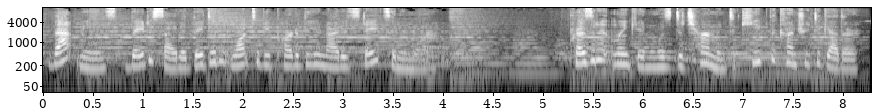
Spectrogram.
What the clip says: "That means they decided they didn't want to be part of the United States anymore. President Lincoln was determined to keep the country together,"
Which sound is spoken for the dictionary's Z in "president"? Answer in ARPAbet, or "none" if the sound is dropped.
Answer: Z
